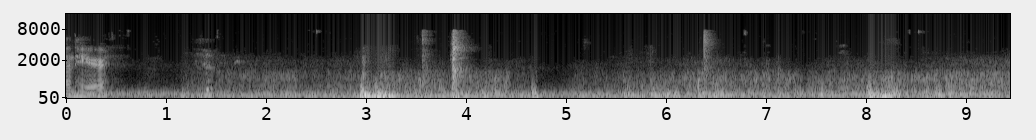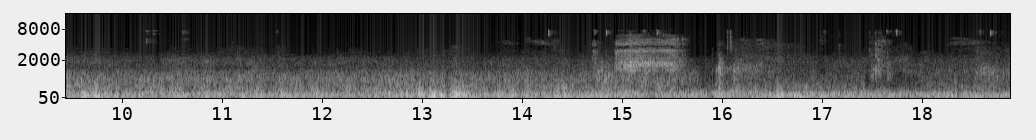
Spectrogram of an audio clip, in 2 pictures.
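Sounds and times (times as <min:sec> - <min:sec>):
speech: 0:00.0 - 0:00.7, 0:01.4 - 0:01.6
steady rumbling background: 0:00.0 - 0:18.8
door being pushed shut: 0:03.5 - 0:04.2.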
